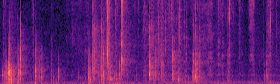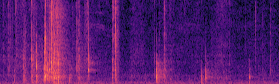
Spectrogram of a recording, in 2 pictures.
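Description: Foil-laminate ration pouch crinkling as it is handled, a run of irregular crackles with the loudest about three seconds in.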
